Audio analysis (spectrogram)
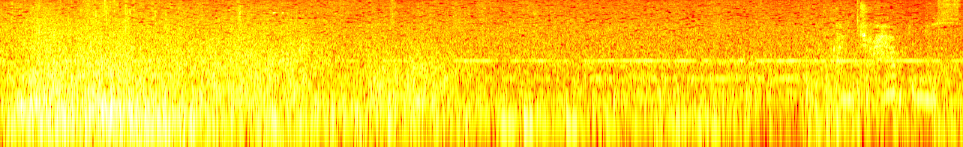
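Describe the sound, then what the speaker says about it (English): A video game thunderstorm in Life is Strange fills the scene with steady heavy rain and low rolling thunder, a dense wash of downpour that stays loud throughout with no voices. "I'm trapped in a storm?"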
